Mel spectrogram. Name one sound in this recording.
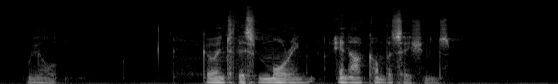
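A man speaks calmly and softly into a close microphone, then falls silent.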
